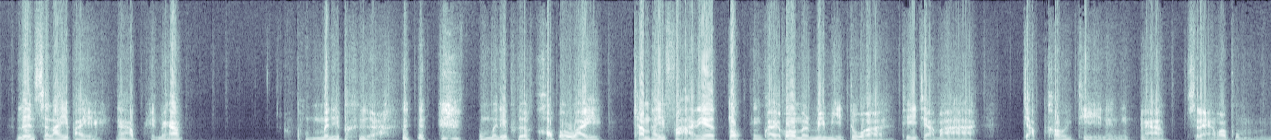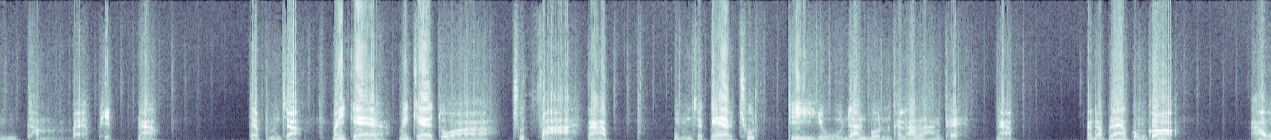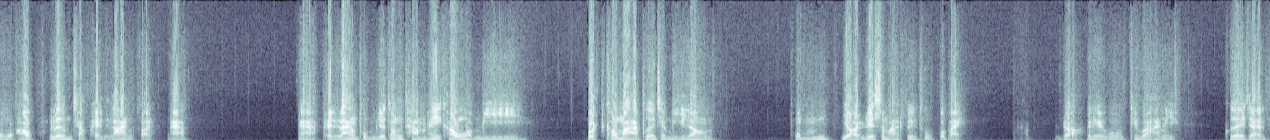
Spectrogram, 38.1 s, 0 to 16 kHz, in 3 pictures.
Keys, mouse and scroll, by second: 15.3-18.8 drag, 19.4 ctrl+click, 26.6 click, 27.3 click, 34.1 click, 34.7 click.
